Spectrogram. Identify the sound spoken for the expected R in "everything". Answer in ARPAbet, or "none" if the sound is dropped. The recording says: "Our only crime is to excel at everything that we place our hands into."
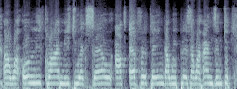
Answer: R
